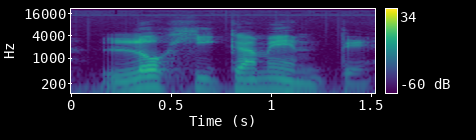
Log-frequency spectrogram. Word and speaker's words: lógicamente: Lógicamente. Lógicamente es una palabra de 5 sílabas.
